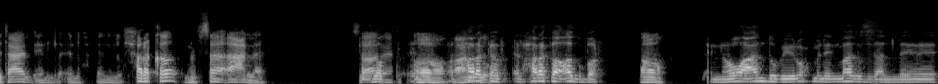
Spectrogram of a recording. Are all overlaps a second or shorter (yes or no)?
no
